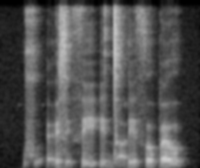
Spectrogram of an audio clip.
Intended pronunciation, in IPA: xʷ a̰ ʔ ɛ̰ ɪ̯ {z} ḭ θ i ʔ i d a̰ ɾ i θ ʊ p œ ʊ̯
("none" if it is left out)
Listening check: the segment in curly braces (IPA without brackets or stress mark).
z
